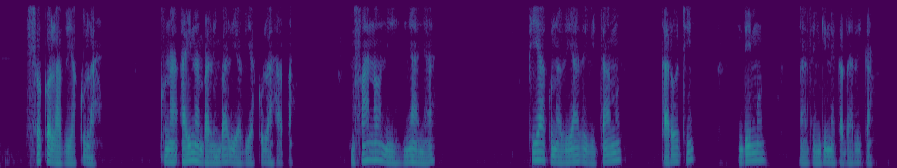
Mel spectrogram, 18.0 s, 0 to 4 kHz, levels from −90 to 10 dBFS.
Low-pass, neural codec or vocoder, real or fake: 3.6 kHz; none; real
